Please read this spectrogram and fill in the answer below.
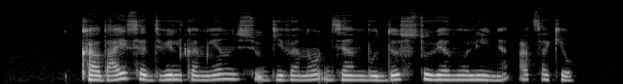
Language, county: Lithuanian, Kaunas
